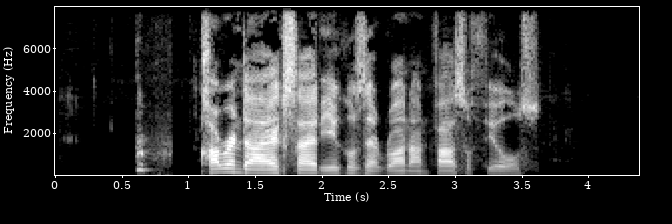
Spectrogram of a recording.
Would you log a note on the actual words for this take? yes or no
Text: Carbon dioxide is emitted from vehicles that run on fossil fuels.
yes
